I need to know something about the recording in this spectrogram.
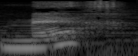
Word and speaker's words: mère: non par exemple dans mère ou père vous voyez la seconde syllabe que moi je ne prononce pas par exemple on aura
